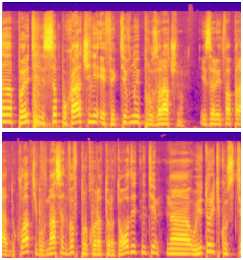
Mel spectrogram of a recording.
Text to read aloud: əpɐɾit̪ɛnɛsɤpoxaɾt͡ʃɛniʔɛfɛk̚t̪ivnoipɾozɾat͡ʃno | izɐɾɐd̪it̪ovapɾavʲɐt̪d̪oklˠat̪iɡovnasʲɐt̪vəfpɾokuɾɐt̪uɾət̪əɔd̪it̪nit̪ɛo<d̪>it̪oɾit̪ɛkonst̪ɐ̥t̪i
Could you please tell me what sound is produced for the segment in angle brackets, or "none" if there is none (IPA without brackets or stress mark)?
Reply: d̪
